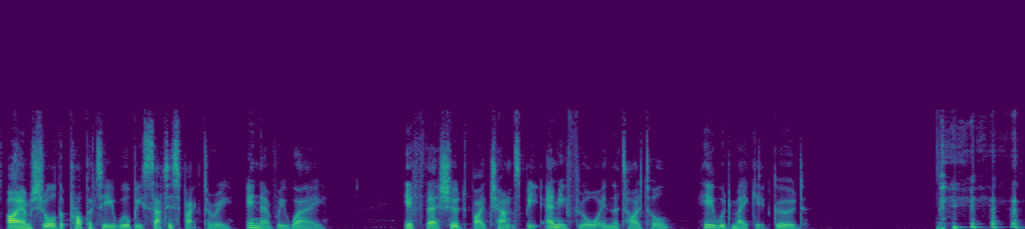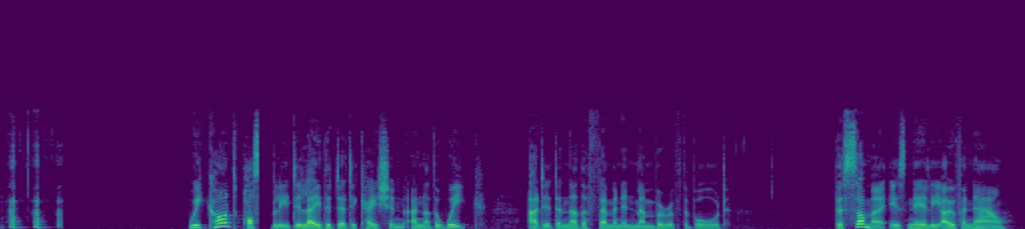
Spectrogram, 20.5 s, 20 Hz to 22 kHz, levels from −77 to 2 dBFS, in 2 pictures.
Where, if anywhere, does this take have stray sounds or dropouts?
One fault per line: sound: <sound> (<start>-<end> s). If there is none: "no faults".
sound: laugh (9.3-10.9 s)
sound: dropout (12.8-12.9 s)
